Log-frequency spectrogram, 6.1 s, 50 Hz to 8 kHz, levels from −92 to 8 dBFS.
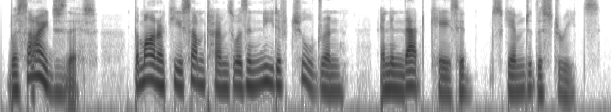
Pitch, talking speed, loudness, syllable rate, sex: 155 Hz, 175 wpm, -22 LUFS, 5.4 syllables/s, female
